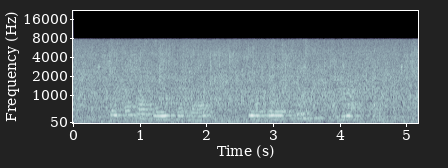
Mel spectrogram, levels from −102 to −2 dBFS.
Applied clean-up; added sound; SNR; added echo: none; Rain; -4 dB; reverberation time 0.9 s.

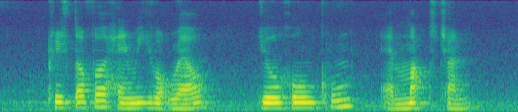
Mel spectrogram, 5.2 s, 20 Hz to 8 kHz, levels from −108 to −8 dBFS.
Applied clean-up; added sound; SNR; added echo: none; none; none; none.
